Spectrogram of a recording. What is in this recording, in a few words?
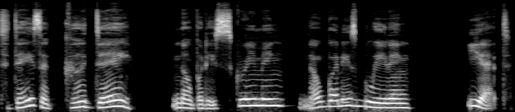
Ambient Barks, en; Warframe; Mall Romance; Lettie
